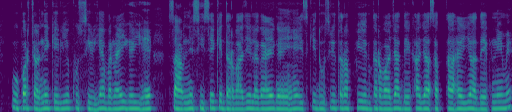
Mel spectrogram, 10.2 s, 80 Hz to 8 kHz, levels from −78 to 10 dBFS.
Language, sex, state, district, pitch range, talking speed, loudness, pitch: Hindi, male, Goa, North and South Goa, 165-175 Hz, 170 wpm, -26 LUFS, 170 Hz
